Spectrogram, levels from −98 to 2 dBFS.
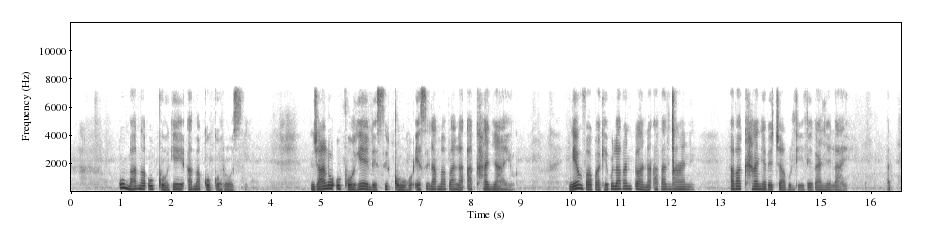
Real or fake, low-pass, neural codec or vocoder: fake; 7.2 kHz; codec, 16 kHz, 2 kbps, FunCodec, trained on LibriTTS, 25 frames a second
